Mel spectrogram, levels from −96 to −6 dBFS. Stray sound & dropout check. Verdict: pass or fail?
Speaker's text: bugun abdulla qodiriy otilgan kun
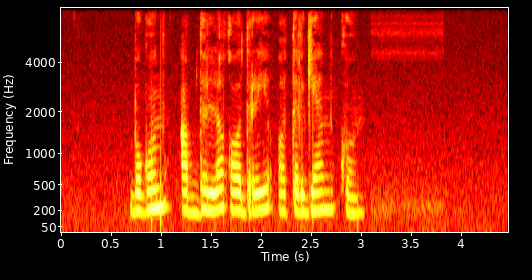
pass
